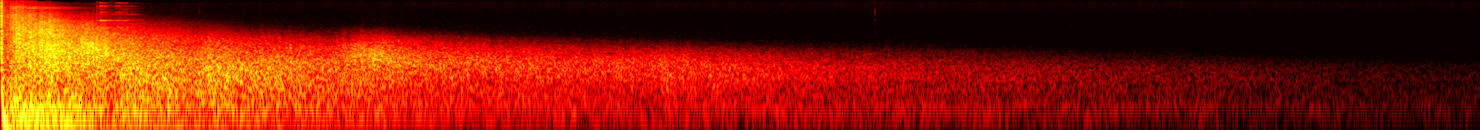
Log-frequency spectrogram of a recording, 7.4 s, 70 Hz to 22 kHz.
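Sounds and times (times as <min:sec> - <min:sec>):
distant 50 BMG rifle firing outdoors: 0:00.0 - 0:03.2.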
